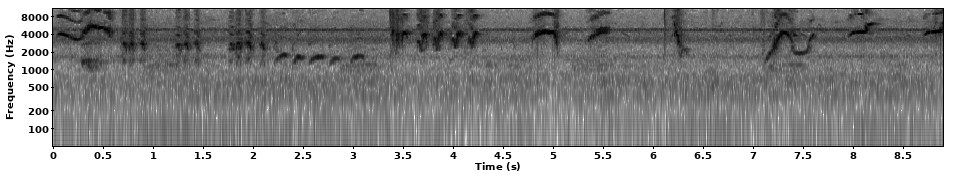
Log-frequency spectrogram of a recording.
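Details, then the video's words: Excited oriental magpie-robin song: rapid stuttering chips, a short series of lower descending notes, then looping, swooping whistles with gaps, accompanied by a constant faint high tone. "เสียงนกกางเขนบ้านหรือนกบินหลาขี้ควายใต้ Chích chòe than CHÒE THAN CĂNG LỬA HÓT MÚA CỰC HAY"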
